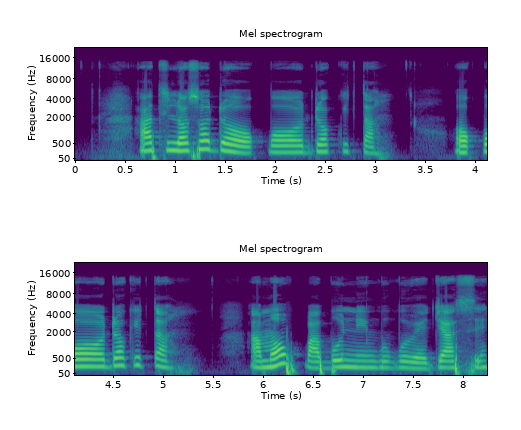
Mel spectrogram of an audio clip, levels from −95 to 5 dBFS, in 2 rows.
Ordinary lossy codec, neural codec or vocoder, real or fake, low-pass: none; none; real; 14.4 kHz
